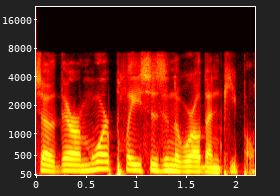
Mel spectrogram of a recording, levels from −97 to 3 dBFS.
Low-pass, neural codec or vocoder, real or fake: 7.2 kHz; none; real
